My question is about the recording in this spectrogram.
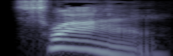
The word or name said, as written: swy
